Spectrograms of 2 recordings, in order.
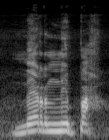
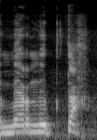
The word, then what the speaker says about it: Merneptah: Mernepa. En fait, c'est Merneptah. Si on veut bien prononcer, c'est Merneptah.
